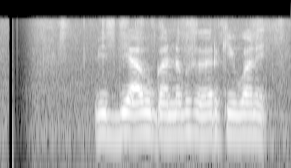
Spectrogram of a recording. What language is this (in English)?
Sinhala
